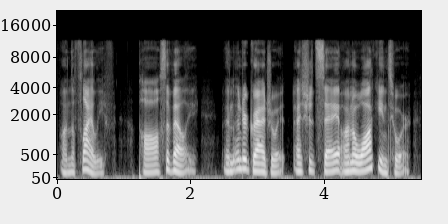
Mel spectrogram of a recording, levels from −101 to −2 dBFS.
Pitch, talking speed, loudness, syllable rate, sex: 150 Hz, 155 wpm, -18 LUFS, 4.9 syllables/s, male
